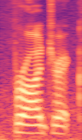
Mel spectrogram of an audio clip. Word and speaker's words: Bruadarach: whatever you want so the way we pronounce the farm name is Broderick Farm I recognize it looks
